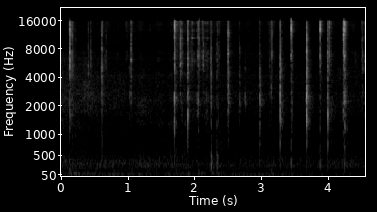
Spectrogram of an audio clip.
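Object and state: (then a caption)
Plastic fidget cube clicking. Fingertips and nails rapidly click the buttons and switches of a small pink plastic fidget cube held in one hand. The result is a quick, irregular series of sharp, dry, bright clicks with almost no ring, over a faint low background hiss.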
